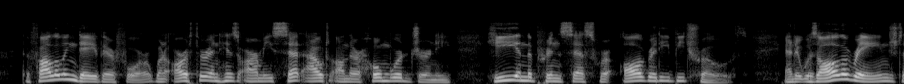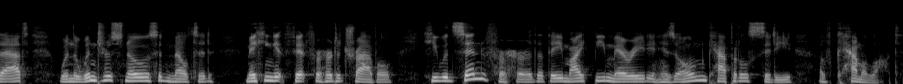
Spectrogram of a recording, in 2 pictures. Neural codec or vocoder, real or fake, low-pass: none; real; 7.2 kHz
